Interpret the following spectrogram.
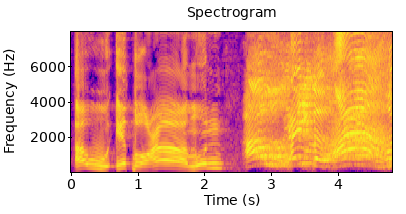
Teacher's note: او حروف لین ہے، واو لین، واو ساکن سے پہلے زبر آ گیا، واو لین بن گیا، نرمی سے ادا کریں گے · طا کی ادائیگی حروف مستعلیہ یعنی موٹے حروف میں سے اور ایکسٹرا موٹے میں سے، یعنی بہت زیادہ موٹا کریں گے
